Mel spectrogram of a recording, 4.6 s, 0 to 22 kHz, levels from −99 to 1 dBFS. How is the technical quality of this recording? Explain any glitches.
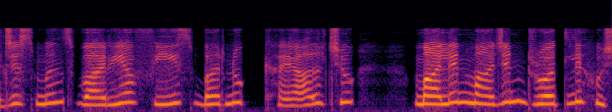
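There are no glitches to explain: the technical quality holds steady, with the speech carried by G.722 wideband telephone coding up to about 7.7 kHz.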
